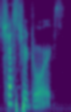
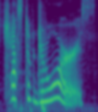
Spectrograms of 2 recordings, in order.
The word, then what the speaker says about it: chest of drawers: chester drawers my friend literally uh thought it's pronounced like this chester drawers and i was like no it's uh am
